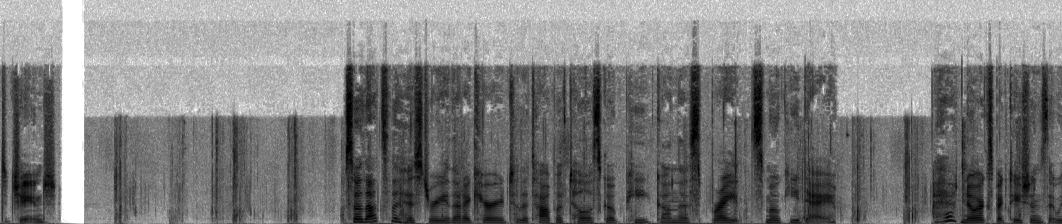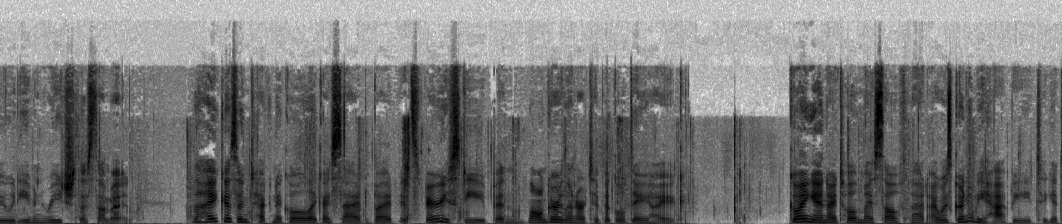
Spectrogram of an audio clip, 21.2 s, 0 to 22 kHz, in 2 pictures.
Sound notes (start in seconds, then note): 3.0 footsteps audio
